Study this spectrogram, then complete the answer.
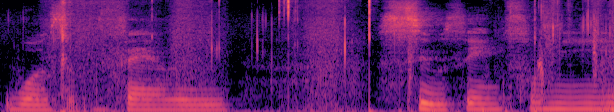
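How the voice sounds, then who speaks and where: Over noticeable background noise, the speaker talks at a very slow pace with lively intonation. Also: woman. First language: Italian. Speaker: knitting vlogger. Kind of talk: casual vlog talk. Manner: halting.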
